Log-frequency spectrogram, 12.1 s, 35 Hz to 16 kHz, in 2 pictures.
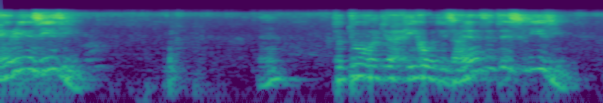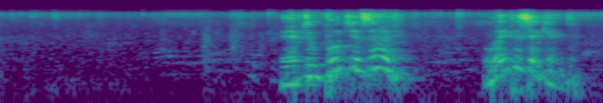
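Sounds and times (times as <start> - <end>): man talking: 0.0 - 1.1, 2.6 - 5.8, 8.8 - 10.2, 10.9 - 11.9
steady background hum: 0.0 - 12.0.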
